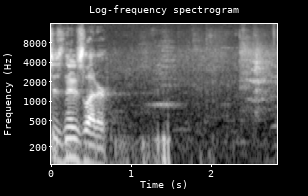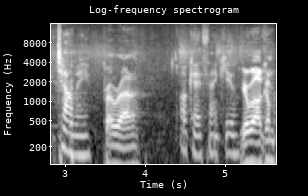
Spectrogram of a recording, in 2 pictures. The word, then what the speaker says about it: Pro Rata: How do you pronounce his newsletter? Tell me. Pro Rata.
